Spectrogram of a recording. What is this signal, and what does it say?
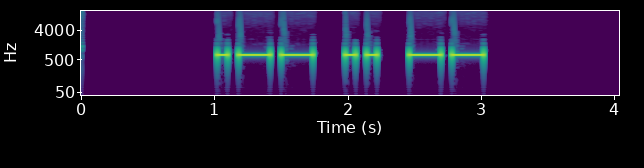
Morse code, heard as a keyed tone, about 15 wpm, 700 Hz. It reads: WIM
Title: USA Call Sign Postfixes - 3 Letters 15wpm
